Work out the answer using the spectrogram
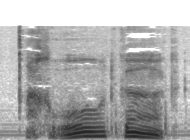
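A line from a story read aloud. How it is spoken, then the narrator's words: Drawled. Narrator (Russian): протянул Джон Том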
